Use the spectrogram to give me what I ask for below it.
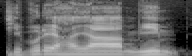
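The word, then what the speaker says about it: דברי הימים: 드브레 하야밈, 드자가 좀 이렇게 발음이 힘든 것 같아요. 그래 D라고 하는 게 더 나을 것 같아요. 디브레 하야밈.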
